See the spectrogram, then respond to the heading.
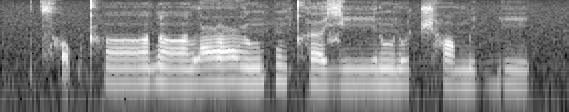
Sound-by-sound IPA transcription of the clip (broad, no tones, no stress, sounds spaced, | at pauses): t͡sʰ ɔ̰ p kʰ ɑ̃ː ɗ ɑ̃ː l ʕ ʊ ʕ ũ p ũ kʰ ɜ ʑ iː ɾ ũ ɾ u t͡ʃʰ ɑ m i ɡ͡b i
